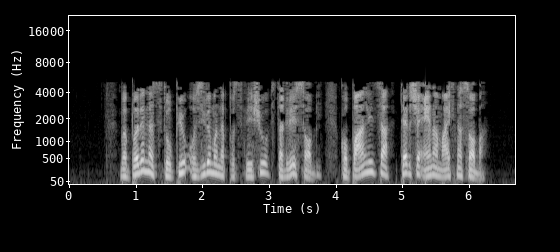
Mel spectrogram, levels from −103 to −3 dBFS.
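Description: Throughout, the speech sounds dull and smeared, with nothing above 5 kHz and a warbling, fizzy edge on sibilants, likely heavy AAC compression at a very low bitrate.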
